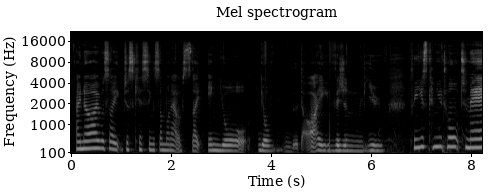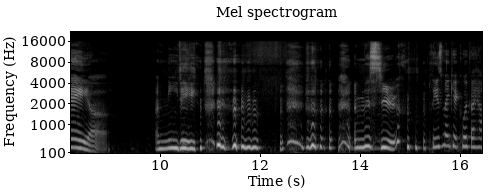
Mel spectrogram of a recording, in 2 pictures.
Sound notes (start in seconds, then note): 12.4 laughs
